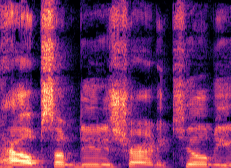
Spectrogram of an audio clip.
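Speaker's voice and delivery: high, panicked, desperate put-on scream. Recounting being chased through a backyard, the speaker acts it out: retelling a scream for help. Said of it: "I'm screaming for my life, yelling".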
